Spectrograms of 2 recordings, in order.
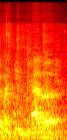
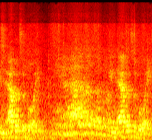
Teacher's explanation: The stress on the second syllable, so we say inevitably.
